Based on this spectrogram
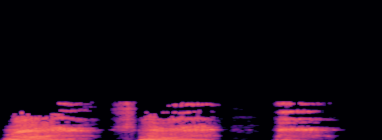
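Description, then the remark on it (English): A voice imitates a lion's growl with three loud, rough, throaty bursts, deep and gravelly, separated by brief breaths; the last growl is shorter and ends in silence. “A roaring lion who's growling, who's prowling, who's ravenous, who's roaming, who's trying to get you to look back.”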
